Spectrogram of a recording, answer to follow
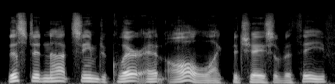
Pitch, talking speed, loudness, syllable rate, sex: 120 Hz, 250 wpm, -17 LUFS, 5.1 syllables/s, male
